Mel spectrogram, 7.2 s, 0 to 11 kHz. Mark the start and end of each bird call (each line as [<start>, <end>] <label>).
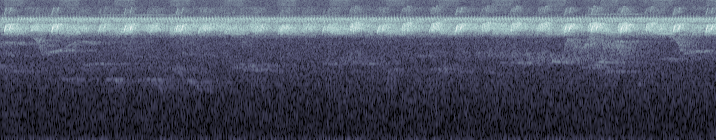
[0.00, 1.18] Yellow-margined Flycatcher (Tolmomyias assimilis)
[0.00, 7.16] Hauxwell's Thrush (Turdus hauxwelli)
[0.98, 2.28] Collared Trogon (Trogon collaris)
[4.78, 6.38] unidentified bird
[5.48, 6.58] Dusky-capped Greenlet (Pachysylvia hypoxantha)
